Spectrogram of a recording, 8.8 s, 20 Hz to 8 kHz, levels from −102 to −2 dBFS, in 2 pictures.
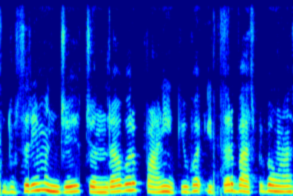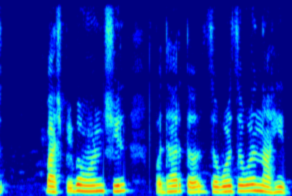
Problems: constant background noise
